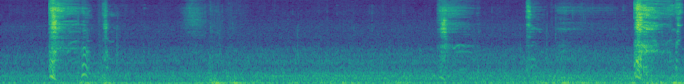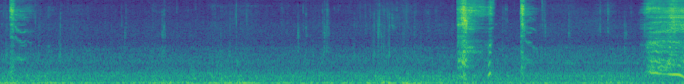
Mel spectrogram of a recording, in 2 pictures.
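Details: Several short, harsh coughs from an adult during an asthma attack, the first in a long while, over a steady low rumble.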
